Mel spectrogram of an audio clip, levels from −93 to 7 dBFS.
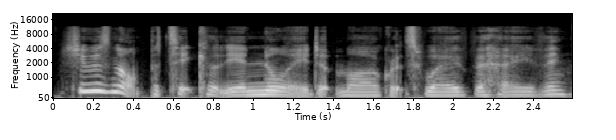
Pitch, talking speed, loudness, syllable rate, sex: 190 Hz, 230 wpm, -17 LUFS, 7.6 syllables/s, female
